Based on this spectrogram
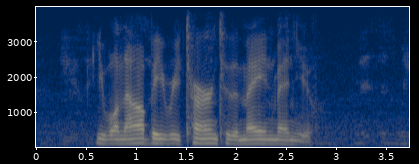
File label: Voice Redirect To Greeting Message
